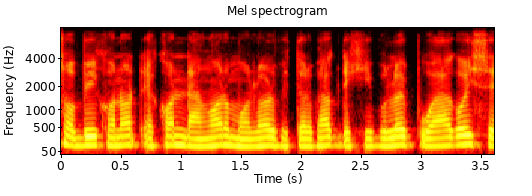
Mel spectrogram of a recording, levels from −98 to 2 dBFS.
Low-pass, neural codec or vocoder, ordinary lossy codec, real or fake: 7.2 kHz; none; Opus, 24 kbps; real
